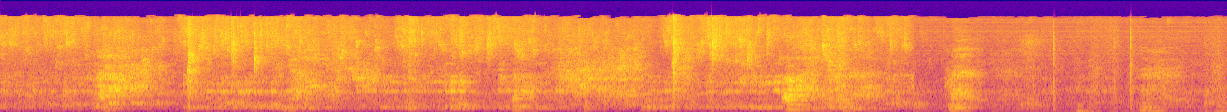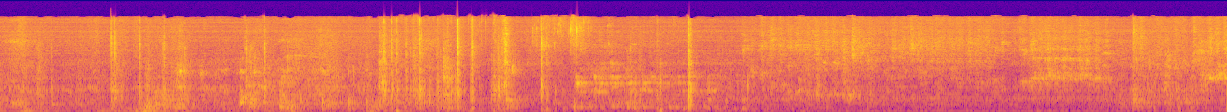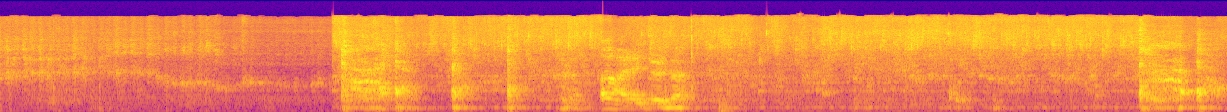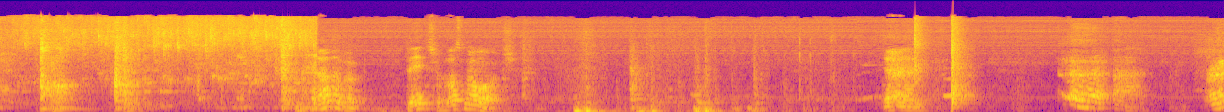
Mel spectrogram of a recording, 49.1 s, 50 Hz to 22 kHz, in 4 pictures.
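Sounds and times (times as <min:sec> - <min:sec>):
tap water running into sink: 0:00.0 - 0:09.4, 0:16.2 - 0:27.2, 0:27.8 - 0:40.0.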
